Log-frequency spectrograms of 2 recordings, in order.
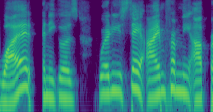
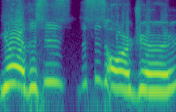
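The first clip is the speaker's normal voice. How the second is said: mock boy's fake man voice, louder; 7 semitones higher, 7 dB louder than usual. Describing how young boys sound when they try to make a man voice, imitating it. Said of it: "when they try to make a man voice".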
